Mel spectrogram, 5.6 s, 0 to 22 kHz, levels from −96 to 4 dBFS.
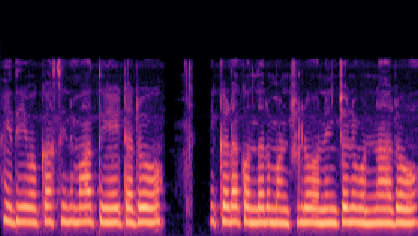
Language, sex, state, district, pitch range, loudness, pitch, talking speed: Telugu, female, Andhra Pradesh, Annamaya, 240-255 Hz, -14 LUFS, 245 Hz, 95 wpm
